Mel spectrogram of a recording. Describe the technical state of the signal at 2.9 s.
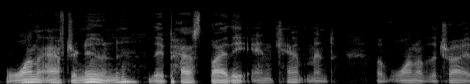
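At 2.9 s the recording is on a poorer input, most likely a switch to another device, in place from 2.41 s to the end at 4.70 s. The speech arrives roughly 10 dB quieter and band-limited, with nothing above 7.6 kHz, so it sounds duller over a faint new noise floor, with no gap at the switch.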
